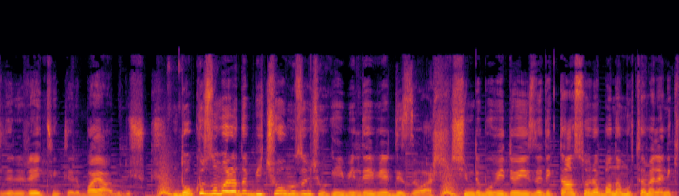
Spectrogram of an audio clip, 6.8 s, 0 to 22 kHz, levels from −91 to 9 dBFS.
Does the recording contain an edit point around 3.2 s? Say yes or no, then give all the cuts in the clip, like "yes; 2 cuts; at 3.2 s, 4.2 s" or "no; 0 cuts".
no; 2 cuts; at 1.4 s, 4.5 s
